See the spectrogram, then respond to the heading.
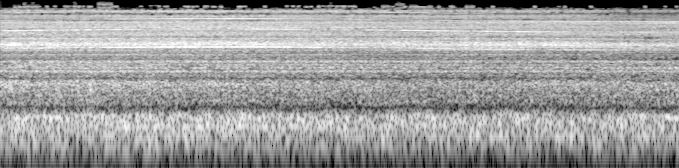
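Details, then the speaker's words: Starwood Turbine Lama model jet turbine, after repeated failed starts. It lights and holds a high, steady whoosh with a faint whistle, settled at idle; whether it reaches full power is untested: model turbine start reaching idle. "oh we got it that time now let's see if it'll go to full switch at least it got the idle"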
